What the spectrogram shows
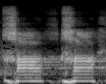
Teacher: যেখানে আলাজিব আছে, কাশ হয়, ওইখান থেকে খা উচ্চারণ হয়।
